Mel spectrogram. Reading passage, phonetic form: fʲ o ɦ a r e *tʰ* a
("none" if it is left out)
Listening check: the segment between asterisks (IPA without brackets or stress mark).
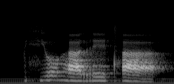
tʰ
